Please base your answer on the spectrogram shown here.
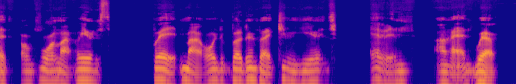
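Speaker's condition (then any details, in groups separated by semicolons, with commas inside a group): Cerebral palsy; from birth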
